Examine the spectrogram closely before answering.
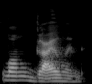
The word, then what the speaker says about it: Long Island: I grew up on Long Island pronounced longland which clearly demonstrates to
